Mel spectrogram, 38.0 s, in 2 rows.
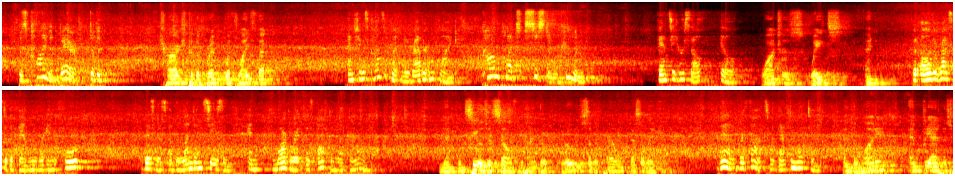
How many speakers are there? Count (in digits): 3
